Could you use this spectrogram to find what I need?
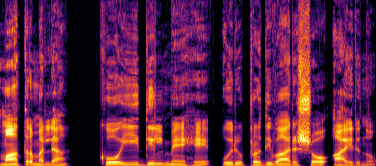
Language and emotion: Malayalam, neutral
